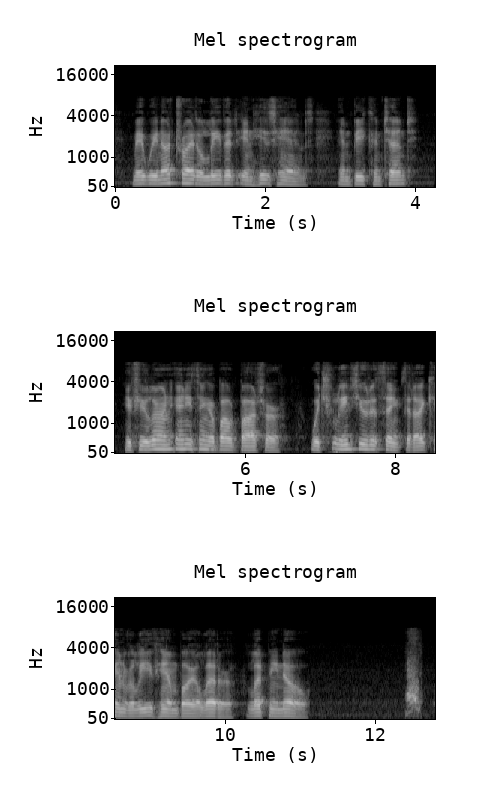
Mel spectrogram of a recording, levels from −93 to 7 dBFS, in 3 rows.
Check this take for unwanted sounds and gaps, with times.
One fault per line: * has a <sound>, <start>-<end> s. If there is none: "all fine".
* has a bark, 12.4-12.7 s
